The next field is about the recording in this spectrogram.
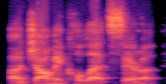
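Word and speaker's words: Jaume Collet-Serra: this director and I had to look up how to say his name and it's j Colette Sarah and he's very good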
